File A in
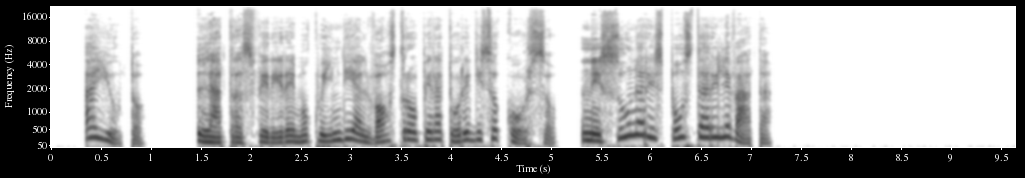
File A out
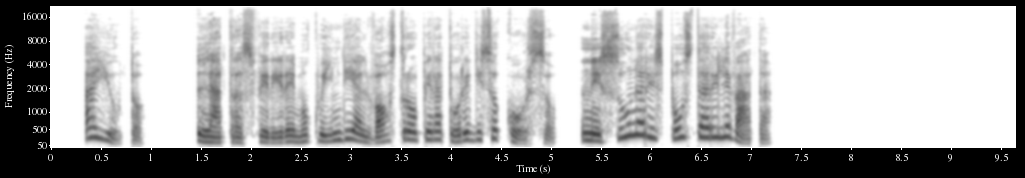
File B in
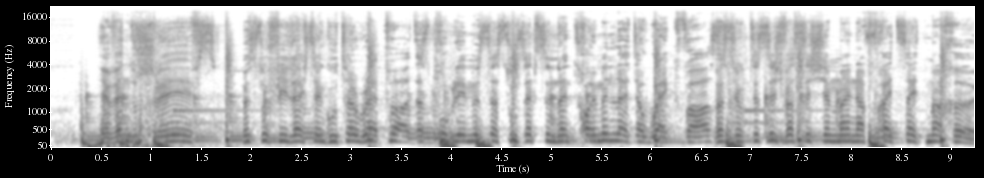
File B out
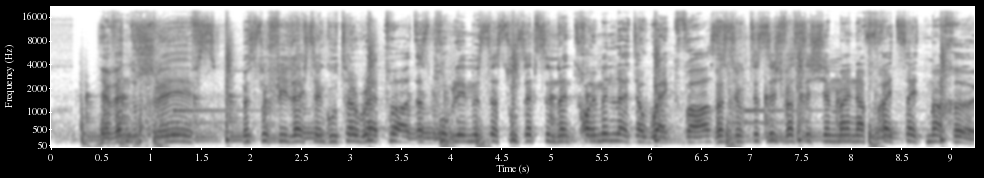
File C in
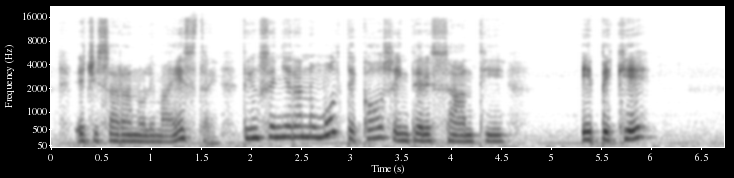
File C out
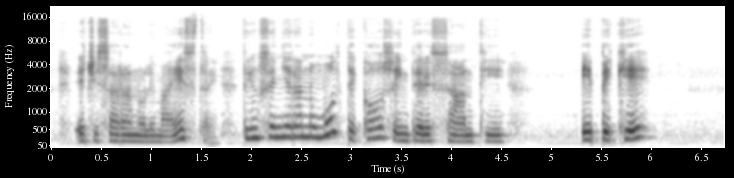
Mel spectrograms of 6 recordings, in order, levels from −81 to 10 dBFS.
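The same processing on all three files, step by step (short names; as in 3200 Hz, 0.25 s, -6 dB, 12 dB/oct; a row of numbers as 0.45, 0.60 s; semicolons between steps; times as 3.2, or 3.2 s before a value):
HPF 350 Hz 12 dB/oct; normalise peaks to -2 dBFS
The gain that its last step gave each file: -1.0, +11.5, 0.0 dB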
